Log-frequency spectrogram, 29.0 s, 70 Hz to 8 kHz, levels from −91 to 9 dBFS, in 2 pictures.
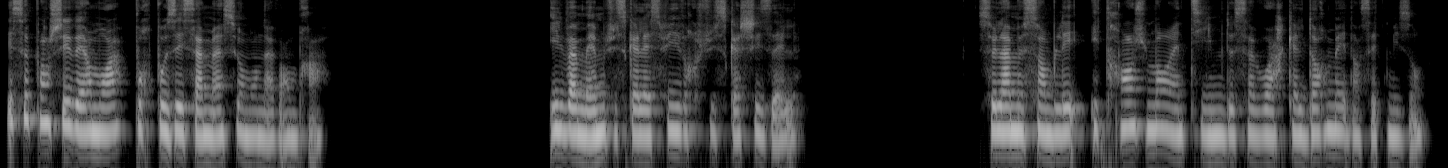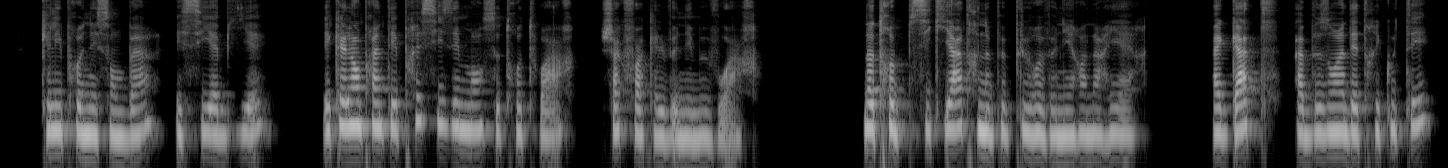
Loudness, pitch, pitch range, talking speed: -30 LUFS, 190 Hz, 180-205 Hz, 135 wpm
